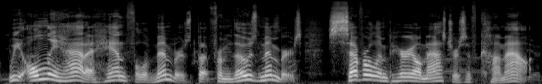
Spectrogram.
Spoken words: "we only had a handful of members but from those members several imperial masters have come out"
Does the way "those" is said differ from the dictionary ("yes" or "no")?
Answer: no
